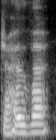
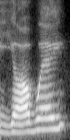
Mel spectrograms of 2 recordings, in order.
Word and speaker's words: Yahweh: pronounce it, but um the Jehovah's Witnesses pronounce it Jehovah, which is not the way you pronounce it, by the way, because um Hebrew does not have the J sound. And I don't think they have the V sound either. So, it's maybe Yahweh, may maybe Yo.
